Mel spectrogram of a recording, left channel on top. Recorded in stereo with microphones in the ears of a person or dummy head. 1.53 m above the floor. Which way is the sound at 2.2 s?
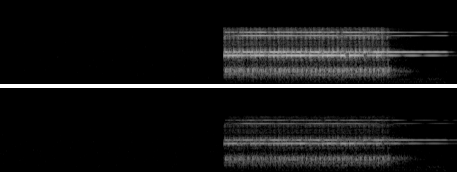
60° left (ahead or behind).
